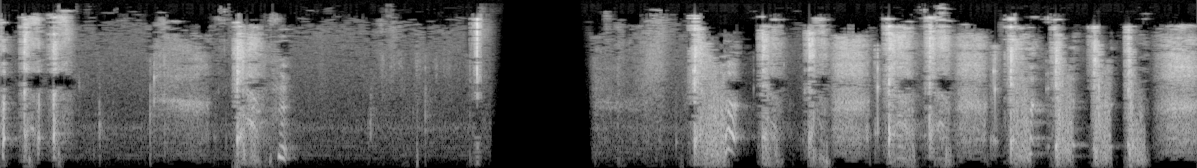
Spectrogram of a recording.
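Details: Cough that won't stop: repeated harsh cough bursts in clusters, more than a dozen, with a brief pause midway; persistent coughing.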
